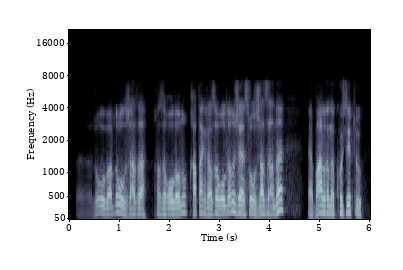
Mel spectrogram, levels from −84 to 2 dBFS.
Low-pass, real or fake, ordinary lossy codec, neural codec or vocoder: 7.2 kHz; fake; AAC, 32 kbps; codec, 16 kHz, 0.8 kbps, ZipCodec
